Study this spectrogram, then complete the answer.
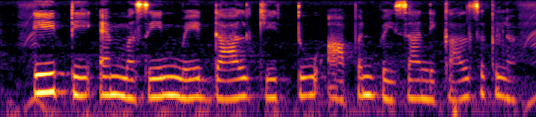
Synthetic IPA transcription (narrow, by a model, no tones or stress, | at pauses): eːʈiːʔɛmːəsiːnmẽɖaːlket̪uaːpənpəɪsanɪkaːlsəklə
